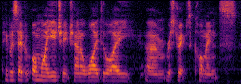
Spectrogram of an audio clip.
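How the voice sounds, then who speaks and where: A man's voice: medium pitch, steady tone, measured pace. A man in his forties from southern England with a southern English accent, giving a casual, rambling to-camera vlog update with lots of ums and restarts. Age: 40s. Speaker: vlogger.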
